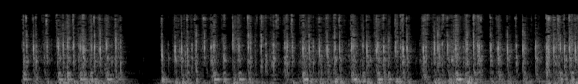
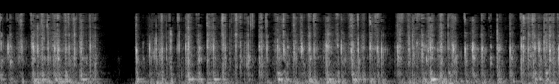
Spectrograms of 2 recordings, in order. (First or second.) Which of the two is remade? second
